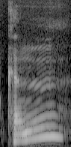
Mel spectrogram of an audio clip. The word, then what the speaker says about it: consciousness: Third is the stress syllabus, and then consciousness, C-O-N-S-C-I-O-U-S-N-E-S-S. This is then consciousness. All right. So this is first syllable, consciousness. So we have 3 syllables here, and this just lies in the first one.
